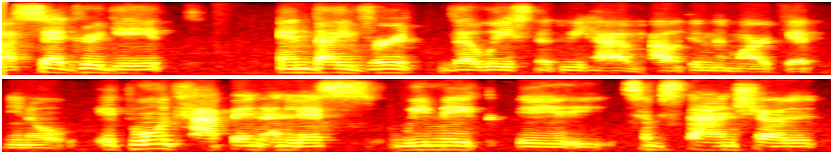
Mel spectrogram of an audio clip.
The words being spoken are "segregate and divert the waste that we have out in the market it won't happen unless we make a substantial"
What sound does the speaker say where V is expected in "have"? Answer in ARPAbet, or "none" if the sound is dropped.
V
